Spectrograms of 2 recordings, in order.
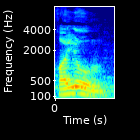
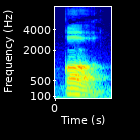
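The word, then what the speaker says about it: قيوم: qoyyum huwal hayyul qoyyum khoyum jangan qoyyum jangan konyol koi koi koi koi koi nyum salah oke oke huwal hayyul qoyyum bunyi-bunyi koi-koi Yum itu salah itu bacanya Mbah Aceh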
